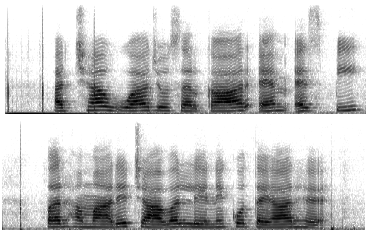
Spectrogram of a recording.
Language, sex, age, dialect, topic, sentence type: Hindi, female, 18-24, Marwari Dhudhari, agriculture, statement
